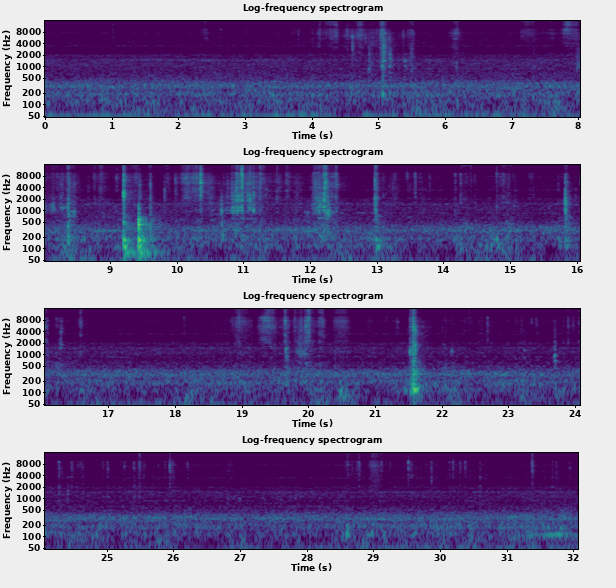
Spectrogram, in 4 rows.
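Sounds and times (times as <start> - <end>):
low room hum: 0.0 - 32.0.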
